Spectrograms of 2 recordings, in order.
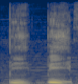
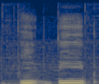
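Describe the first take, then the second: First: The beeps are imitated at a lower pitch. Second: The beeps are imitated at a higher pitch. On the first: It imitates an ordinary car horn. "like a regular car horn" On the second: It imitates the special Roadrunner horn. "register a little bit higher"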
